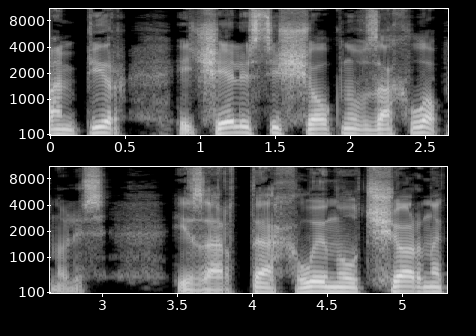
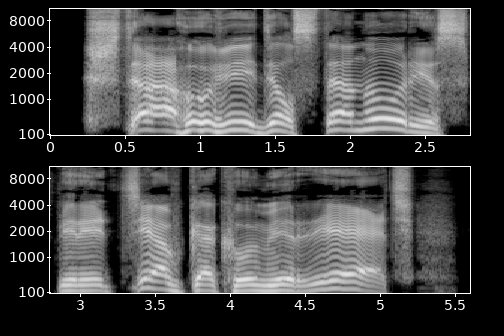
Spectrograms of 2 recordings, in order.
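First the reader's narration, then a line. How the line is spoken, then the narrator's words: Shouted with laughter. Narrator (Russian): крикнул вампир, смеясь кровавой дырой ртом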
